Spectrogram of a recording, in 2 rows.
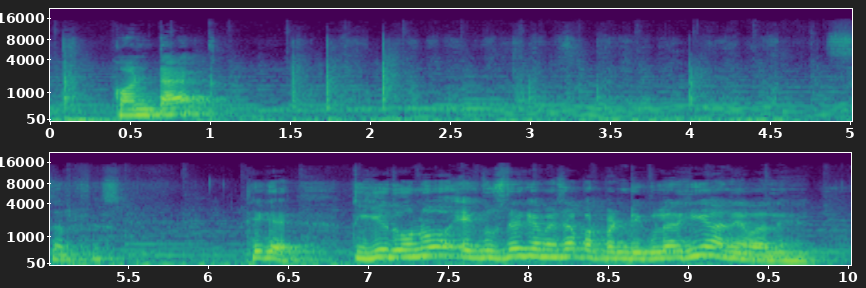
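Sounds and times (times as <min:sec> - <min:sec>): chalk tapping on blackboard: 0:00.0 - 0:00.4, 0:01.4 - 0:05.3
soft background music: 0:00.0 - 0:10.0.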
